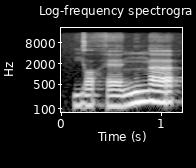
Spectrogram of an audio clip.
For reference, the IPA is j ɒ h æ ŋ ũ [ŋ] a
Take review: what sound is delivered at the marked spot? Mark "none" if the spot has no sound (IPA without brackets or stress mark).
ŋ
